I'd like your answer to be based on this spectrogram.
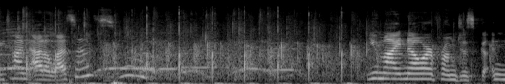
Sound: audience applauding

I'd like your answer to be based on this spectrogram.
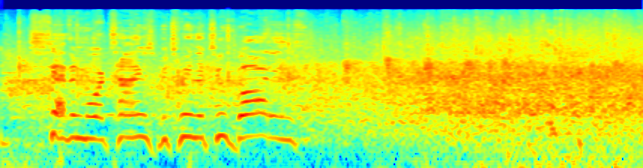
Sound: audience laughing

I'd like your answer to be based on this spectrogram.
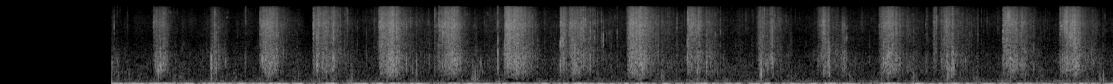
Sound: sound of walking

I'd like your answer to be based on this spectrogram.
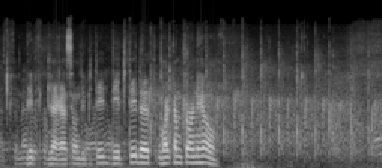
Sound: speaking Alternate Language

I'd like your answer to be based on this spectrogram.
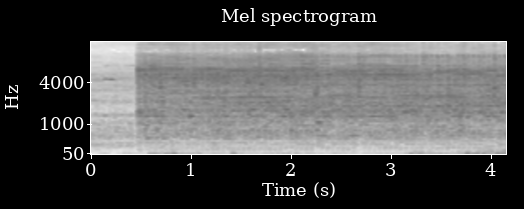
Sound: rock crusher rattling

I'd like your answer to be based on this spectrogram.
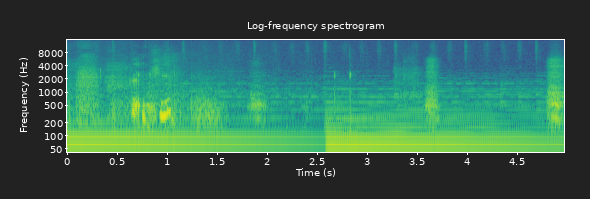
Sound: sniffling

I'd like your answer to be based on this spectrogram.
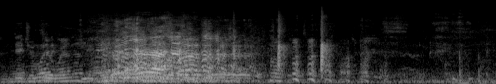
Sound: audience chuckles

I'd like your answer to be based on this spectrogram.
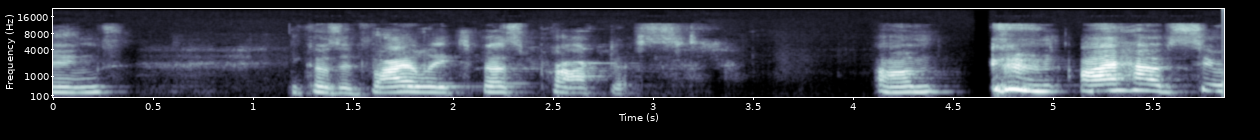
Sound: cough

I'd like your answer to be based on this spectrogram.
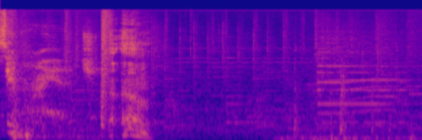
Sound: throat clearing; gentle country music

